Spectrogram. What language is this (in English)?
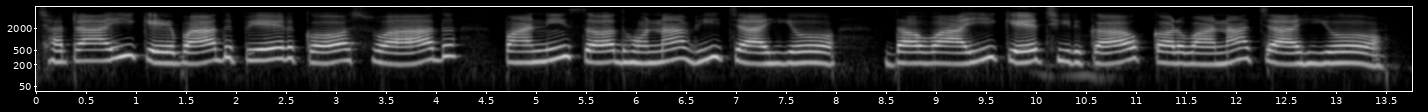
Maithili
